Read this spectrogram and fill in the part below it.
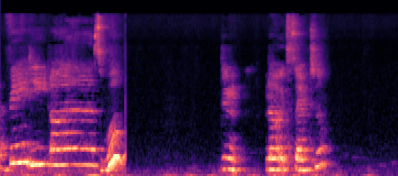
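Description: A young woman sings loudly and expressively close by, in short phrases.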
